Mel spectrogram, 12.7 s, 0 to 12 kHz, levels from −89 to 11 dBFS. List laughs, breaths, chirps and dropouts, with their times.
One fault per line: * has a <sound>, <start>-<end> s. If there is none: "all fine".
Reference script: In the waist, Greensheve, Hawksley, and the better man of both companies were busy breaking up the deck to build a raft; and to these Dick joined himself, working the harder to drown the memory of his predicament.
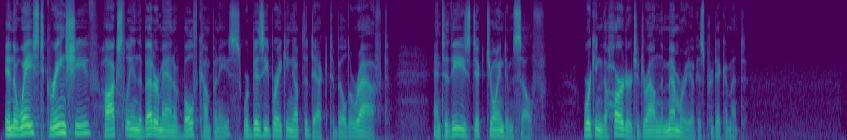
all fine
